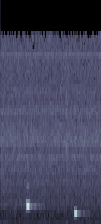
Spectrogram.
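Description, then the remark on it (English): Two short electronic beeps from a device as a button is toggled on and off to change the processor input level setting, about a second apart: the first a higher-pitched tone, the second slightly lower, each clean and brief against near silence. “I'll let you hear that and the beep that you get with the corresponding changes as you toggle this button on and off.”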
